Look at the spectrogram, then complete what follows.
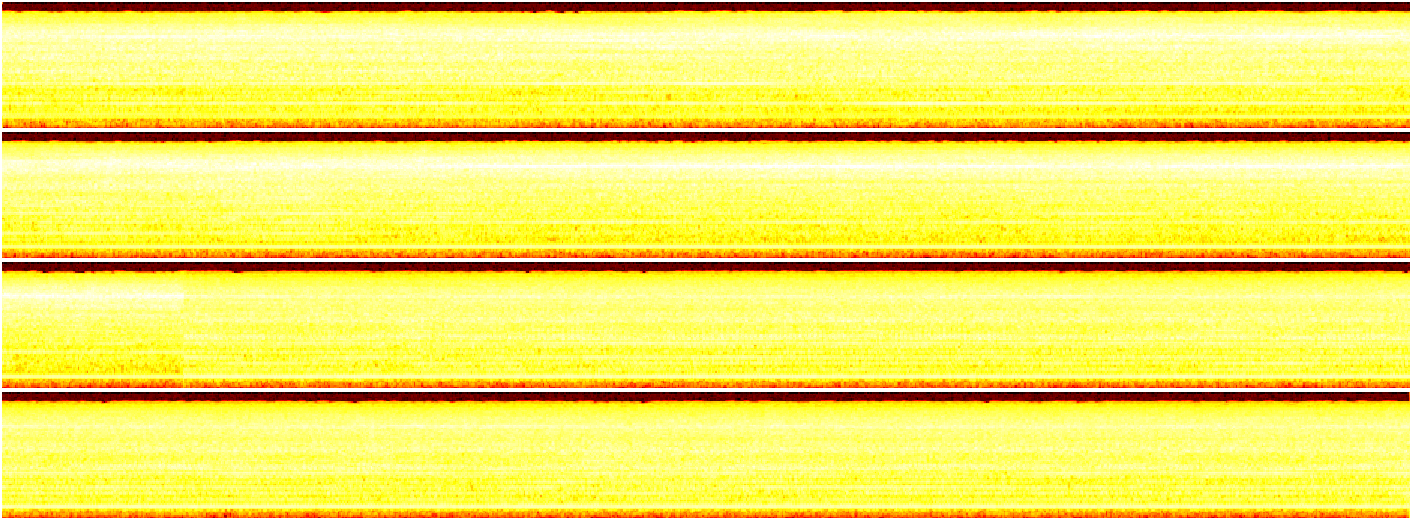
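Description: Wood router running with a steady high whine as it copy-carves a wooden hammer handle on a metal lathe, with the dust extractor running under it. The sound shifts slightly about fifteen seconds in.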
